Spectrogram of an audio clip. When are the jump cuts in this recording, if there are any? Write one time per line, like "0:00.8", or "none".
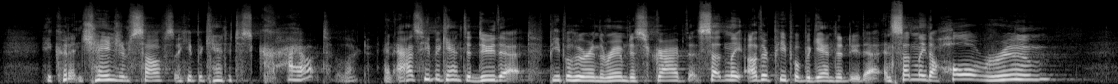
0:03.8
